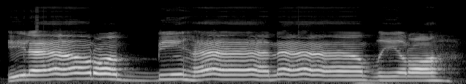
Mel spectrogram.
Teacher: الی ربها ناظرہ، لام کے اوپر کھڑا زبر ہے، کھڑے زبر کو ایک الف کی مقدار کھینچ کر پڑھیں گے، را کو موٹا پڑھیں گے، ہا کے بعد بھی الف ہے اور نون کے بعد بھی الف ہے، ان دونوں کو ایک ایک الف کی مقدار کھینچ کر پڑھیں گے، دونوں حروف مدہ ہیں۔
